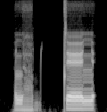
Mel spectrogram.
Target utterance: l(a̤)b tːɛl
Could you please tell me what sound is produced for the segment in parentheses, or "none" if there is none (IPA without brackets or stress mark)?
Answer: a̤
